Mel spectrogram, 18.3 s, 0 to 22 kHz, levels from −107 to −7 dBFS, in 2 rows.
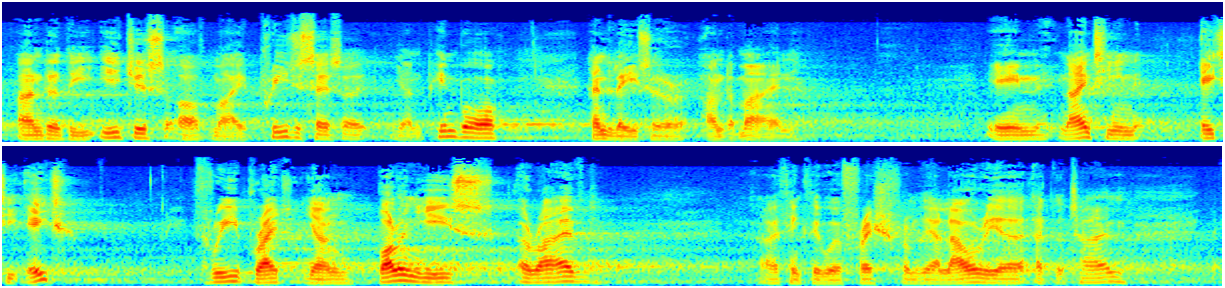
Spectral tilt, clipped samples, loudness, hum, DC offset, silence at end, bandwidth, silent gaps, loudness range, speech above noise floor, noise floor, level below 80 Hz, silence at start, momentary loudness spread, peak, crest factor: -3 dB/octave; under 0.1%; -24 LUFS; none; under 0.1%; 0 s; 16 kHz; none; 7 LU; 26 dB; -51 dBFS; -68 dBFS; 0 s; 20 LU; -2 dBFS; 26 dB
